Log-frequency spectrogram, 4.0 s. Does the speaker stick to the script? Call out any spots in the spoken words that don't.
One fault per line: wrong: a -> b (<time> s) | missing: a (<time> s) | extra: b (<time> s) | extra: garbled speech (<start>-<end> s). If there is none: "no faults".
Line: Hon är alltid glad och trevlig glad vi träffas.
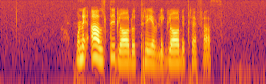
no faults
